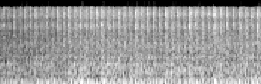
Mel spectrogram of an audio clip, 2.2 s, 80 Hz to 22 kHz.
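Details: 2011 Yamaha Jupiter MX carbureted motorcycle losing power when riding and uphill; low, uneven idle with a loping beat and dropped firing pulses. Misfire traced to a weak stator charging coil giving weak spark.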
